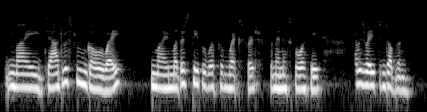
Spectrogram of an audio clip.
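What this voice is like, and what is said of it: Irish accent. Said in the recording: “I'm Irish, as you can probably tell from my voice.”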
